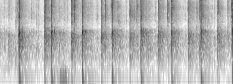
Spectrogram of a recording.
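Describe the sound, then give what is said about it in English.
An audience applauds the women present with many sharp claps in a steady, rhythmic beat, loud and nearly in unison. “Men, would you join with me and applaud every lady here?”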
